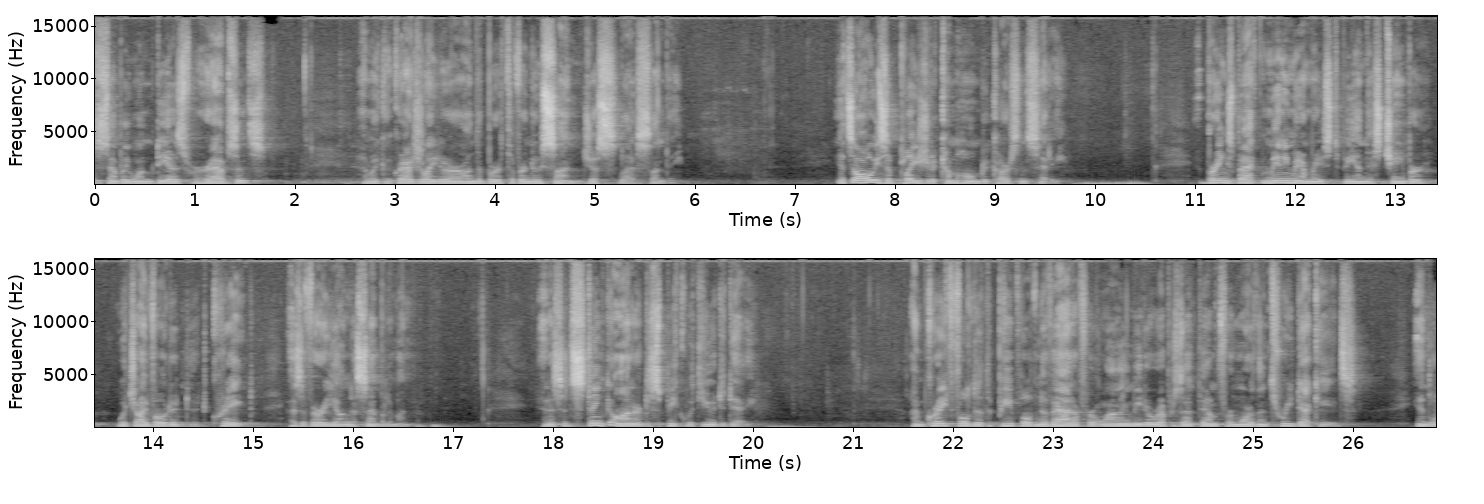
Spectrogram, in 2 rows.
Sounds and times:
Male speech, man speaking: 0.0 - 1.8, 2.6 - 5.9, 7.4 - 9.7, 11.1 - 16.6, 17.9 - 20.1, 21.6 - 26.8
Narration, monologue: 0.0 - 26.8.

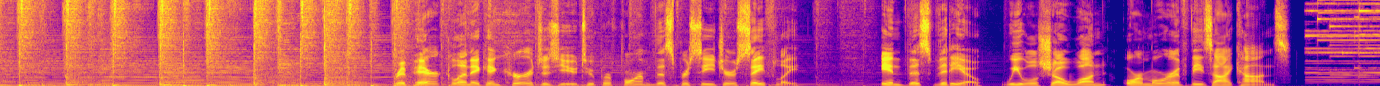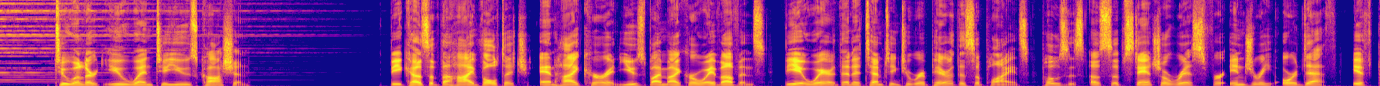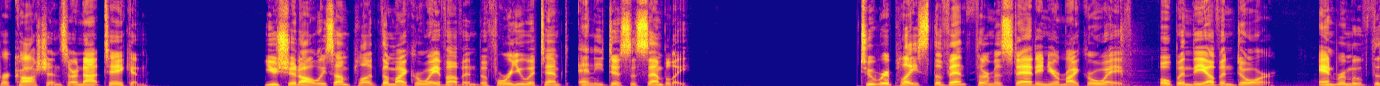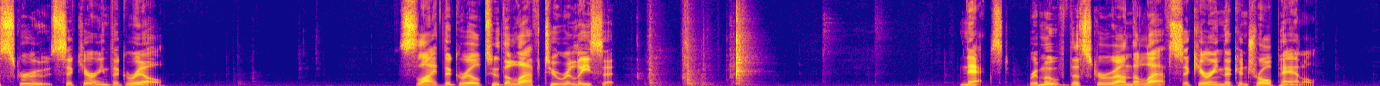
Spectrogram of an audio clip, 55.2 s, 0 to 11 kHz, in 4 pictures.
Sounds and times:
Speech: 4.0 - 8.0, 8.8 - 13.0, 14.4 - 16.3, 17.7 - 29.1, 30.3 - 34.5, 36.2 - 43.0, 45.4 - 47.6, 51.0 - 54.6.

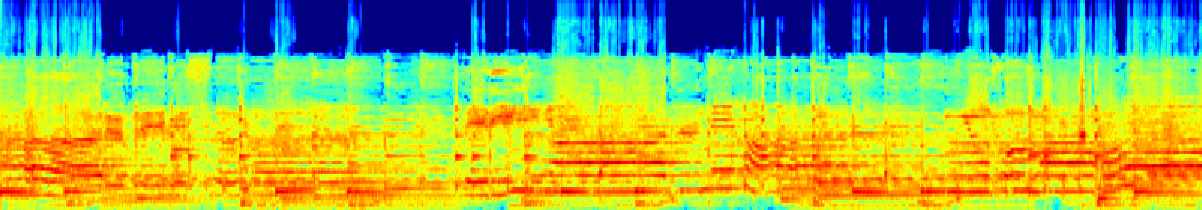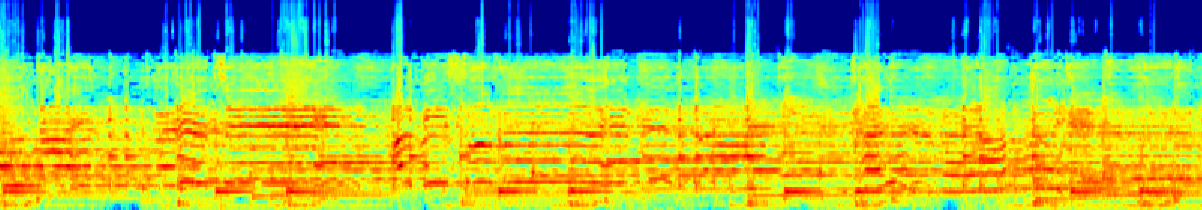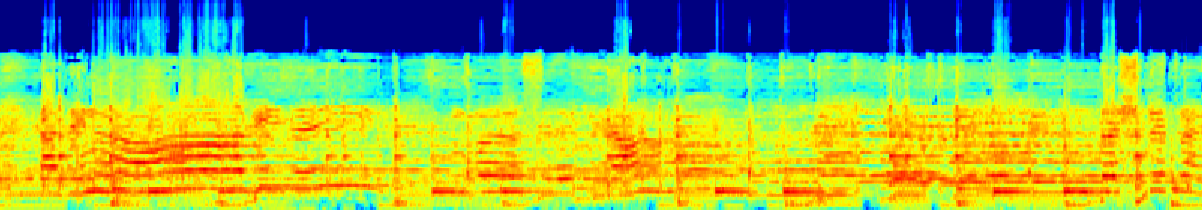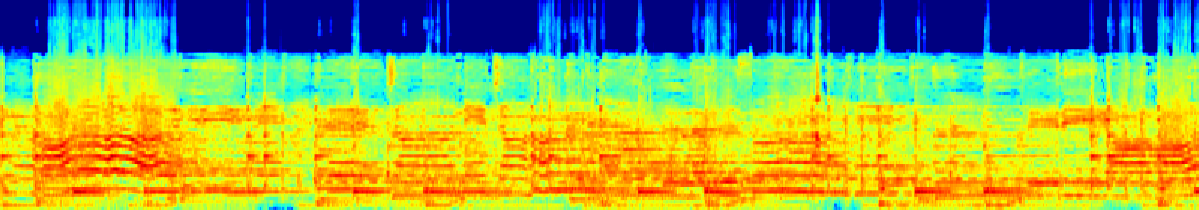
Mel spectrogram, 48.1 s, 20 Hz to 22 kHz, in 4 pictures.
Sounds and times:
Music: 0.0 - 48.0.

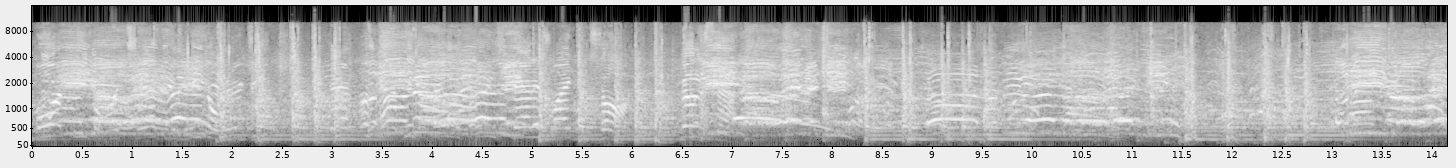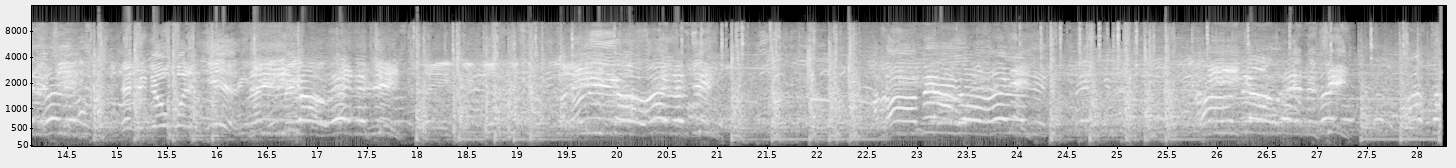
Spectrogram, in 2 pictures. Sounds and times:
Music: 0.3 - 28.2.

